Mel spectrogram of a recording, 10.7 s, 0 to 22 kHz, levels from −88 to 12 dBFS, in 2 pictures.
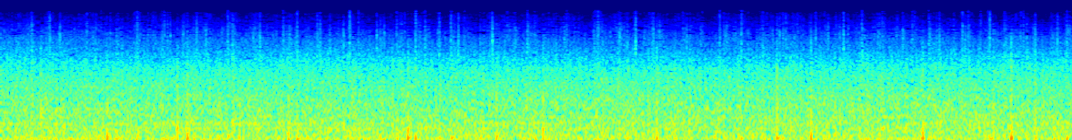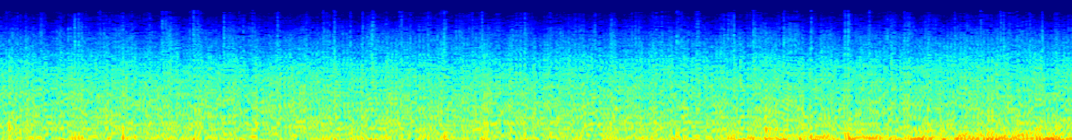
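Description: From 5.50 s to the end, the sound abruptly slows to 0.69 times its original pace while its pitch holds steady. It drags. This is a time-stretched section. Software likely lengthened that stretch to fill a set duration and kept the pitch by repeating short slices of the audio.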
